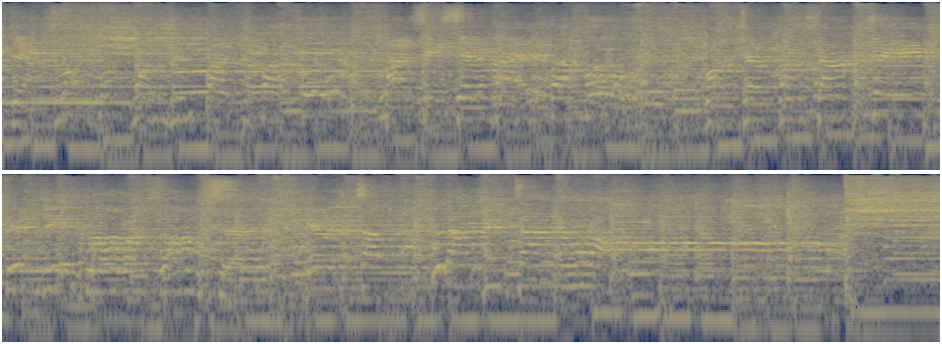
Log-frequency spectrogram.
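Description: Live band playing rock and roll on electric guitar, acoustic guitar, upright bass and drums, moving to a held chord near the end.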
